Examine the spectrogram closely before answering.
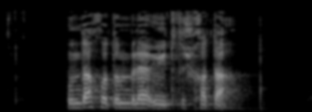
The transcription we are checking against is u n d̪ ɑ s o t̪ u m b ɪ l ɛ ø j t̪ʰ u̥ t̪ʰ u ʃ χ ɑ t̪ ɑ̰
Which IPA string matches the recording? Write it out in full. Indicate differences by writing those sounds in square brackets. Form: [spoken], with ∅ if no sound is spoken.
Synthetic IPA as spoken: u n d̪ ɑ [χ] o t̪ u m b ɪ l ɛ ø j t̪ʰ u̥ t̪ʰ u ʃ χ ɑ t̪ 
